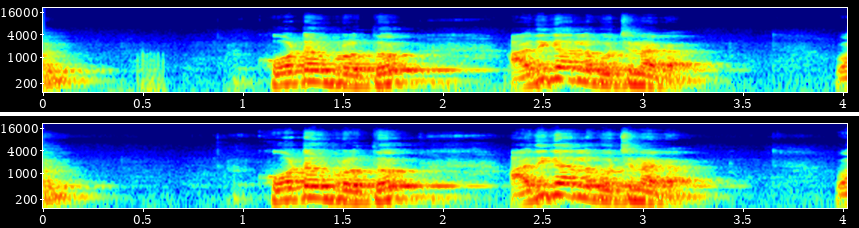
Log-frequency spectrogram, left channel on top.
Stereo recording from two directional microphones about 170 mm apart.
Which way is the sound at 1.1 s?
20° right (ahead or behind).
